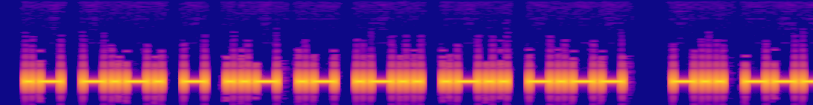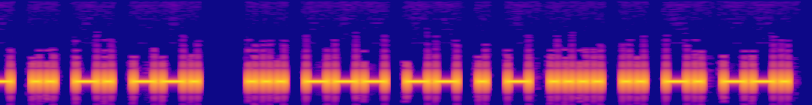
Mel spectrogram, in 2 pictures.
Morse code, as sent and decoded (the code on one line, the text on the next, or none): .- -.-. - ..- .- .-.. .-.. -.-- / -.. --- .. -. --. / ... --- -- . - .... .. -. --.
ACTUALLY DOING SOMETHING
